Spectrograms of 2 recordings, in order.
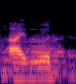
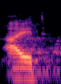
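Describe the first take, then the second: First: Both words are said fully and separately. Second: The two words are merged into one syllable.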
